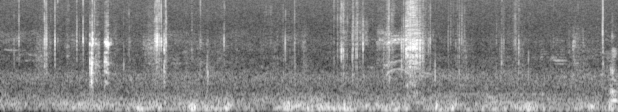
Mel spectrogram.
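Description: Faint crackling and small clicks of a rigid carbon-fibre shooting belt being pressed onto its velcro inner belt and fastened at the back, with one louder crackle about four seconds in, over a low rumble.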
